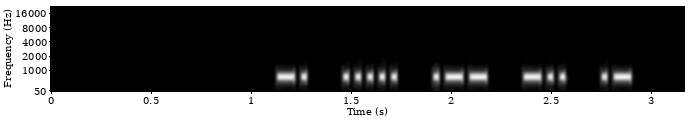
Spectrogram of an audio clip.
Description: Morse code, heard as a keyed tone, about 40 wpm, spaced as for 29 wpm, 700 Hz. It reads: N5WDA
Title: USA Call Signs - 5 Characters - 2x Character Spacing - 40wpm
